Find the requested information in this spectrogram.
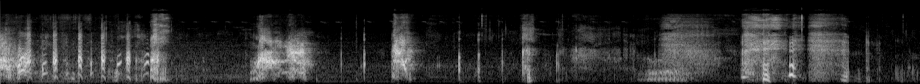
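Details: A pet dog excited over a bone it has been given, giving a run of sharp barks and yips followed by longer growling bursts, with clicks and handling noise between.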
